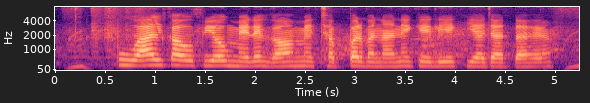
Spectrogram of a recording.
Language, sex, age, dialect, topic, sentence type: Hindi, female, 18-24, Kanauji Braj Bhasha, agriculture, statement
